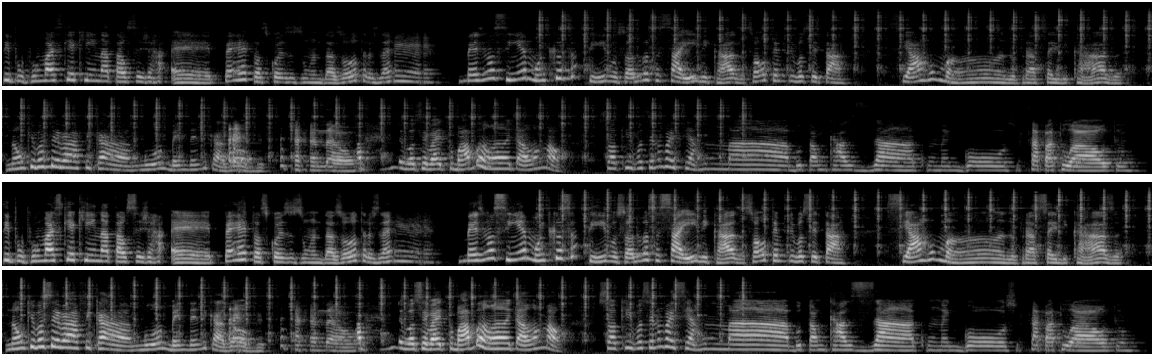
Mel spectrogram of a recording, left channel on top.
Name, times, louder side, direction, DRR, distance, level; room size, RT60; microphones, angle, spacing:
voice 1, 0.0-3.9 4.6-8.4 8.9-11.2 11.5-14.0 15.0-17.1 17.5-21.6, right 5 dB, 65° right, 0.5 m, -25 dB
voice 2, 3.9-4.3 13.8-14.0 14.4-15.1 21.8-22.8, left 2 dB, 35° left, 1.8 m, -27 dB
sound 1, 5.3-19.0, right 5 dB, 20° right, 1.2 m, -34 dB
16.0 x 5.8 x 2.5 m
head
